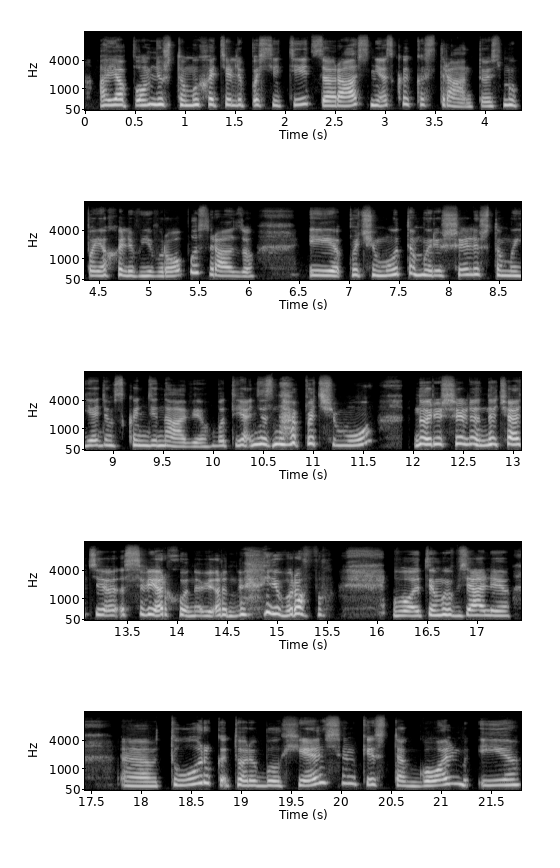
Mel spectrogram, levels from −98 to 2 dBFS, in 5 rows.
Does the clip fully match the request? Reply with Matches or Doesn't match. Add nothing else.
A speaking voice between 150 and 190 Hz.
Doesn't match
